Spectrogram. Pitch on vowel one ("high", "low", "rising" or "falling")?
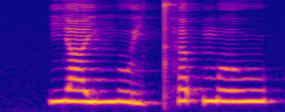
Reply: low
